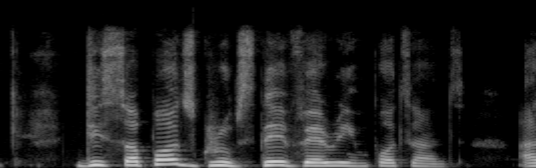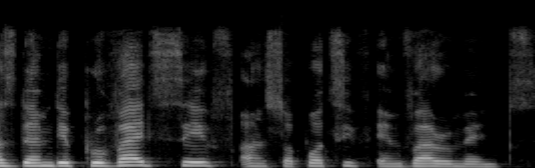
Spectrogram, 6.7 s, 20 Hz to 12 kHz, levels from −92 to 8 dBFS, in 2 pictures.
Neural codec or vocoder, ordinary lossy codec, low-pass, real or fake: none; Opus, 32 kbps; 9.9 kHz; real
